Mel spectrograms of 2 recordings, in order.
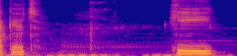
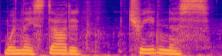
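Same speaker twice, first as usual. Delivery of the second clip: halting, stammered confession building to higher, louder protest; anxious captive patient; 4 semitones higher, 3 dB louder than usual. Acted. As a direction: plead your case as a wronged patient. GM voices frightened captive patient.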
